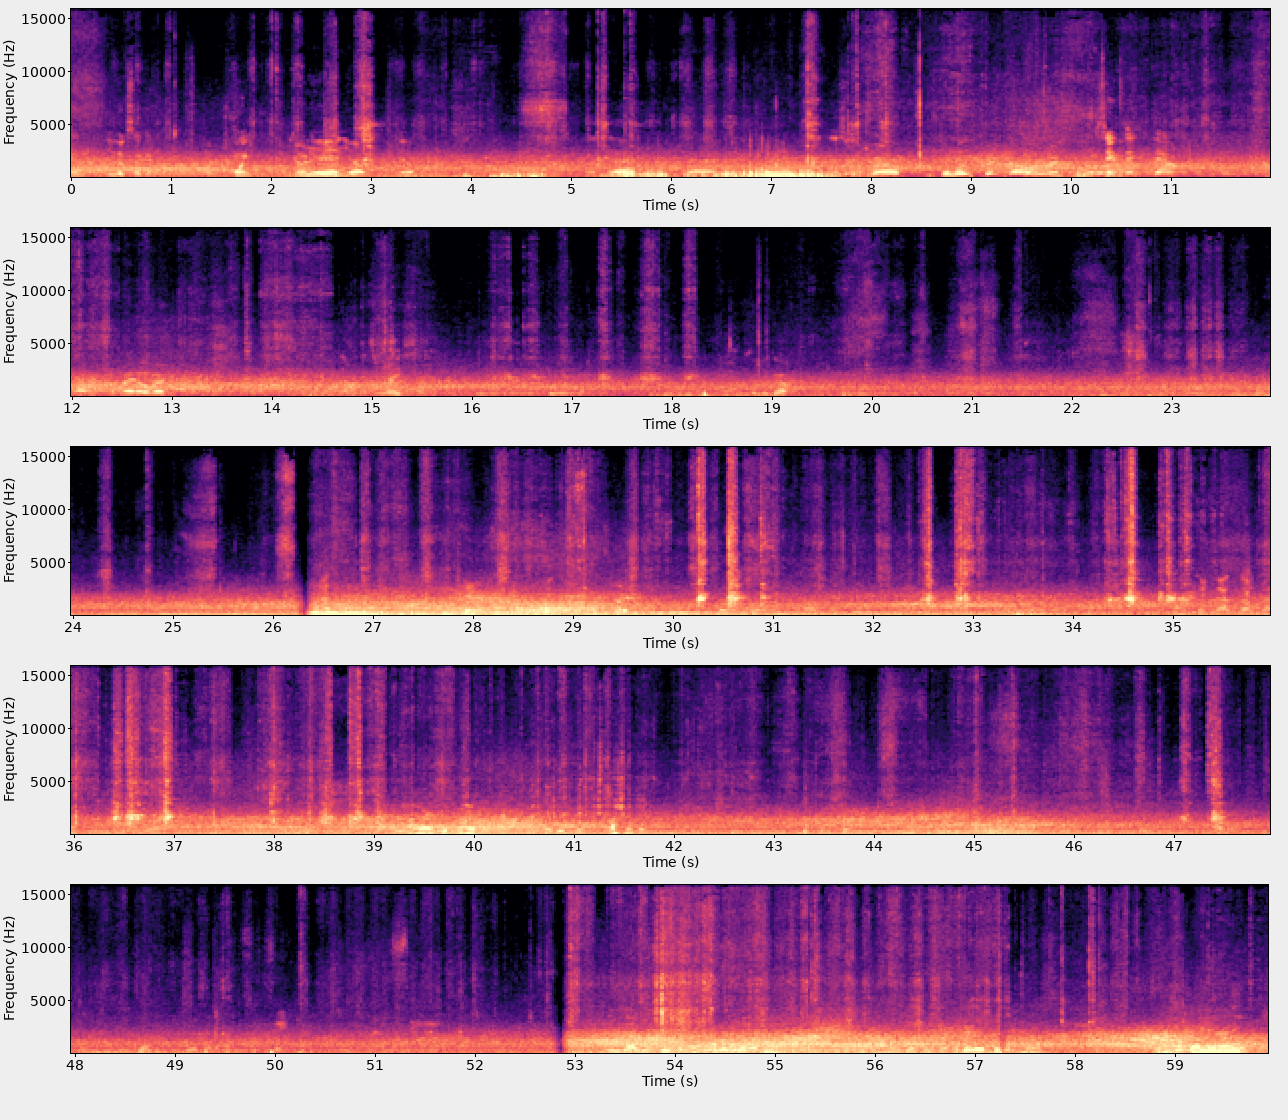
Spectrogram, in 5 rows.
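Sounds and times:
trowels scraping wet concrete: 0.0 - 59.9
people chattering: 26.3 - 59.9.

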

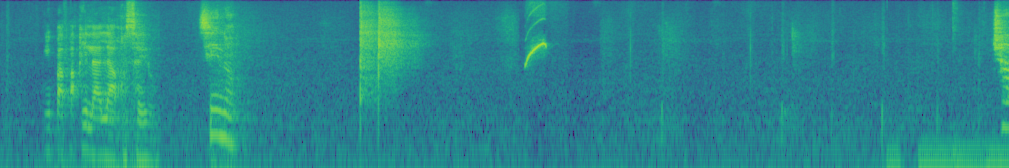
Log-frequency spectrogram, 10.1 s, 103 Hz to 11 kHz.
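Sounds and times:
person whistling: 5.2 - 5.5.

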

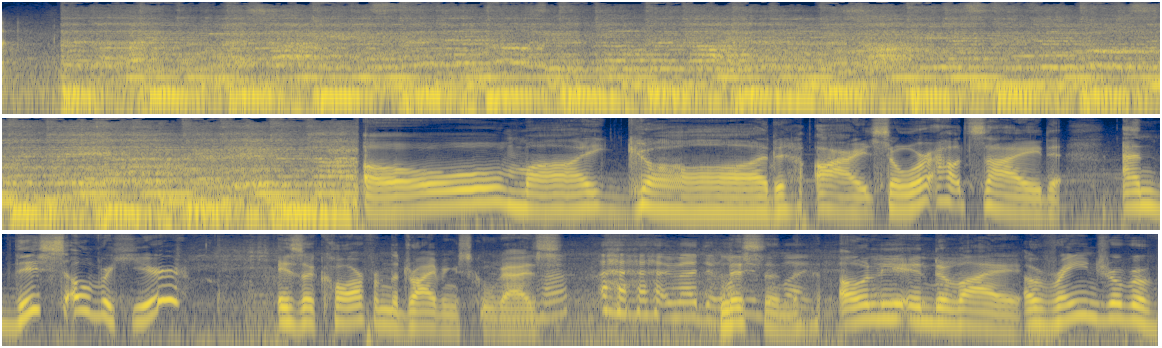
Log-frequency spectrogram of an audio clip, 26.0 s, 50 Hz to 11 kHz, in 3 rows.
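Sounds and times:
men's chorus chanting: 0.5 - 11.4.

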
